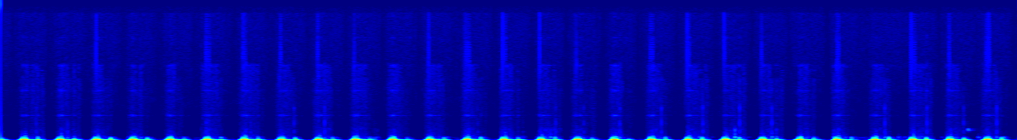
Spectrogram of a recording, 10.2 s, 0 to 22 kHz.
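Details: Loud, steady, rapid low thumps at about 160 a minute with no gaps, live heartbeat sound during an ECG stress test; fast, regular normal heart sounds.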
